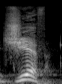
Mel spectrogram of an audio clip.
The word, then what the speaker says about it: GIF: You could say, oh, the first word is graphics, so it's a hard G, and I'll that's fine, because then it's GIF.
